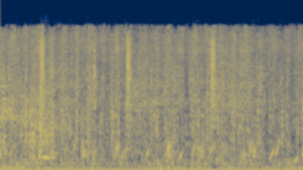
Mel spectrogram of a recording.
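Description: Steam hisses in bursts.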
